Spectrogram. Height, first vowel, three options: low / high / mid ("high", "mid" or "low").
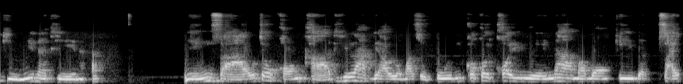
high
